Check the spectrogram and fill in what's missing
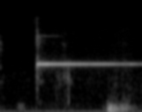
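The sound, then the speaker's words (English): A single bright message notification chime from a group chat rings out with a sharp attack, then holds a clear sustained tone that slowly fades, with a soft low thump underneath near the end. “Are all those injuries, by the way, those notifications?”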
